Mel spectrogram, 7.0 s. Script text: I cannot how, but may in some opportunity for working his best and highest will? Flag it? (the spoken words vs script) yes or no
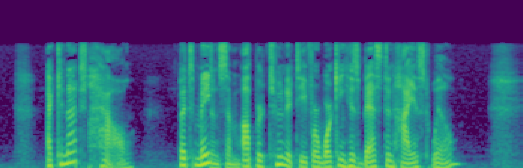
no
